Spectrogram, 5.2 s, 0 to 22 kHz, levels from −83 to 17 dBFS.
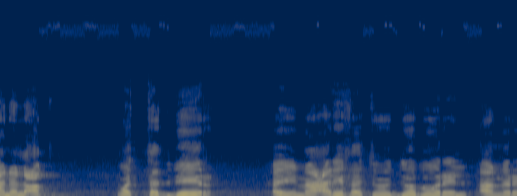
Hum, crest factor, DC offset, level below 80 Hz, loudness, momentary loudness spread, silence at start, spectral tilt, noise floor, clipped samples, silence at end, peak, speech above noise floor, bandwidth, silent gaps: none; 18 dB; under 0.1%; -76 dBFS; -25 LUFS; 7 LU; 0 s; -7 dB/octave; -58 dBFS; under 0.1%; 0 s; -8 dBFS; 33 dB; 11 kHz; none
